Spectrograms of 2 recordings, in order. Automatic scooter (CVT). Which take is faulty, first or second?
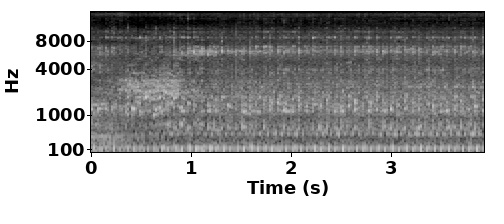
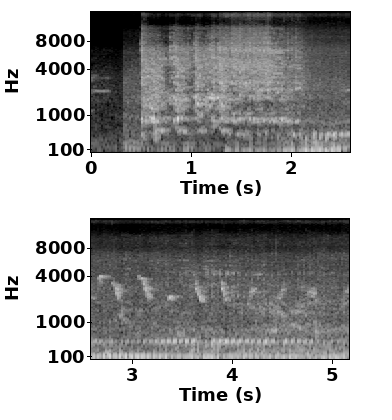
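first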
